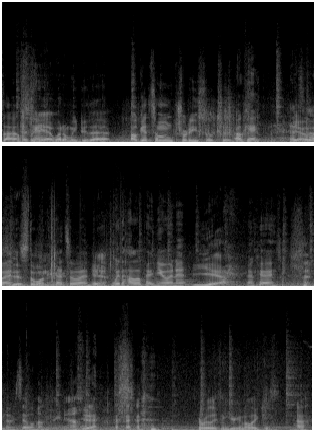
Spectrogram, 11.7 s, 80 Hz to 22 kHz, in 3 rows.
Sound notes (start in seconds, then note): 8.7 chuckles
